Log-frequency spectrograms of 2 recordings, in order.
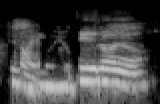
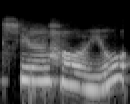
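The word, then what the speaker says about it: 싫어요: Bacanya siroyo. Jadi bacanya siroyo langsung, bukan silhoyo atau siloyo, tapi siroyo. Jadi pakai R ya.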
